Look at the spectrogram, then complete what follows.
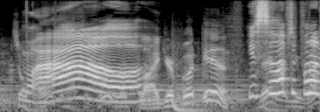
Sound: voice-over

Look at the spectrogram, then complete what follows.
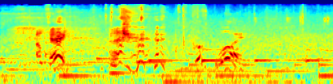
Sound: laughter

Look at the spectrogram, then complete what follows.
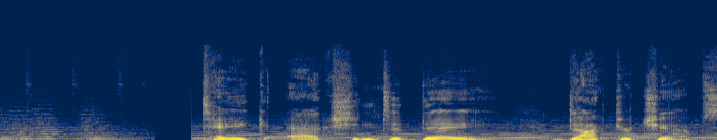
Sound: voiceover

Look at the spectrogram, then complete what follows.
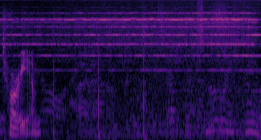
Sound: bell rings

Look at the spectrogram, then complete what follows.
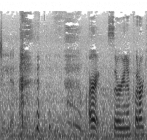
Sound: laughs

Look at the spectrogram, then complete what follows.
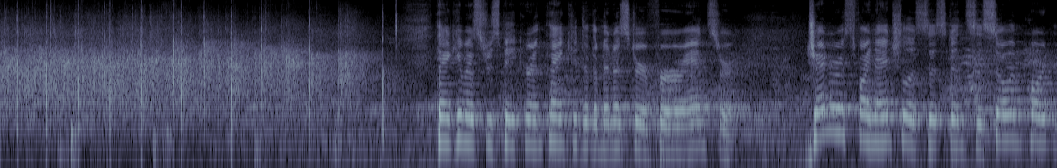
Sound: applause

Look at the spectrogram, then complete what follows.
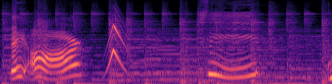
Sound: high pitch swooshing

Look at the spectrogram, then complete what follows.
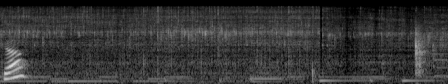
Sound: chicken sizzles

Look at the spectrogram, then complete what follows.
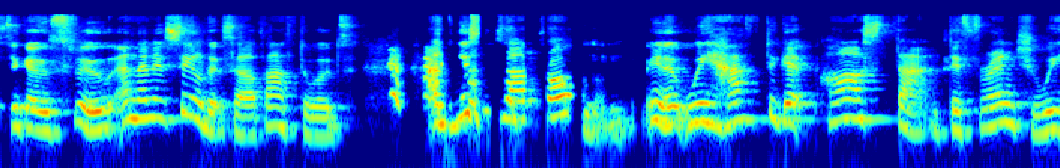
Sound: laughter

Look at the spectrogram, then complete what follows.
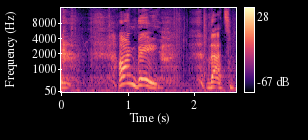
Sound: Sim arrives back, panting

